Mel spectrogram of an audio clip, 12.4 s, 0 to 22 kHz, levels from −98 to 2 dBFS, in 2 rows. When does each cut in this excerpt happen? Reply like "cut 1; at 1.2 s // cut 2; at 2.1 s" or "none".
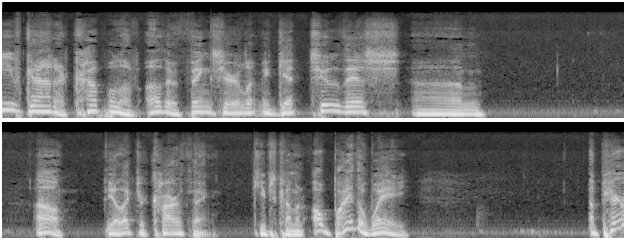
none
